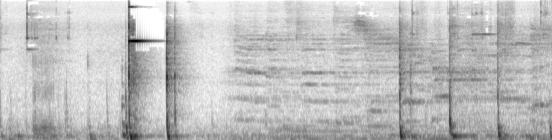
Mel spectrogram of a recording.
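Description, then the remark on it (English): Glasses clink together in a toast, with a bright ringing tap followed by a few more knocks and clatters, over faint background noise. “Bless up, yo, Trust for Radio, man. Salute. Cheers.”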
